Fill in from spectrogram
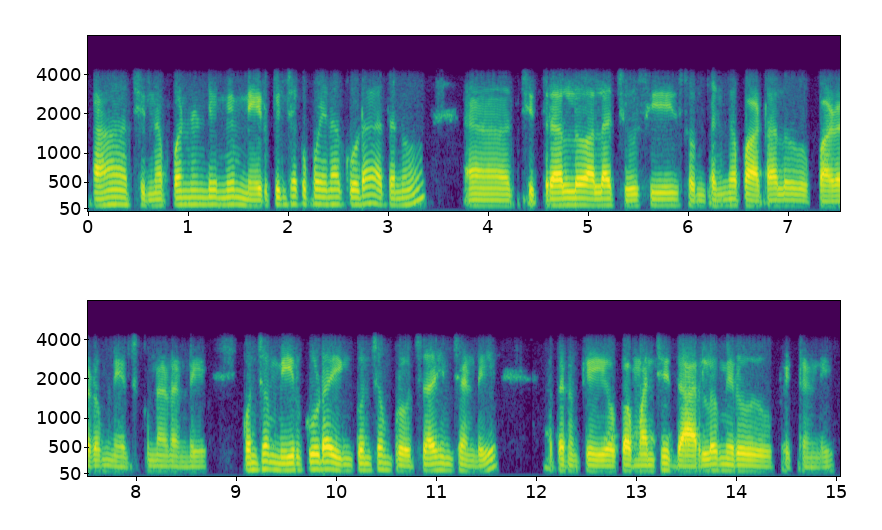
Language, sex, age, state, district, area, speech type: Telugu, male, 18-30, Telangana, Vikarabad, urban, conversation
